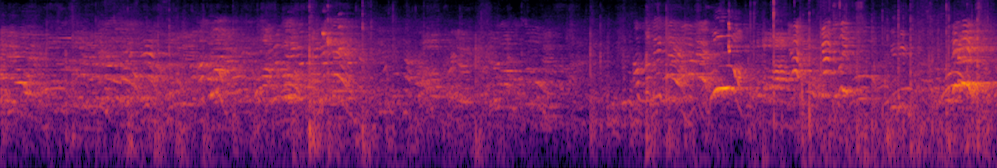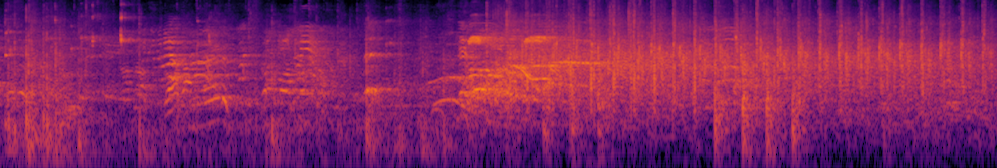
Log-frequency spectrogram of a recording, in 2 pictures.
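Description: Young boys shout and call out to each other across a large echoing hall.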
